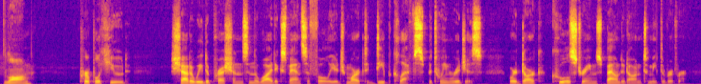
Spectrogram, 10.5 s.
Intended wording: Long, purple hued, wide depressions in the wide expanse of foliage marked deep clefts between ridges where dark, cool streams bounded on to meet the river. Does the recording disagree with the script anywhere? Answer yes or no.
yes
